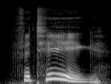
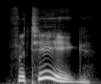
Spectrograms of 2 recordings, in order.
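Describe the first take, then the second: The two takes are said the same way.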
